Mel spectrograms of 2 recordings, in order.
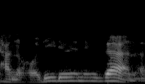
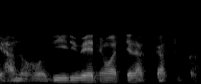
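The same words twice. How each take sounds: First: Higher, pressing on "ngana" with a firm fall; emphatic command. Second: Said in the usual way. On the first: Shown as a demonstration. Teacher showing a sleeper an urgent wake-up, stress on "ngana". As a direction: insist on "ngana" so they must get up now. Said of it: "you're putting much emphasis". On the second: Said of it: "there is less command when you say".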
